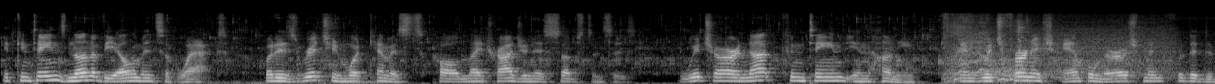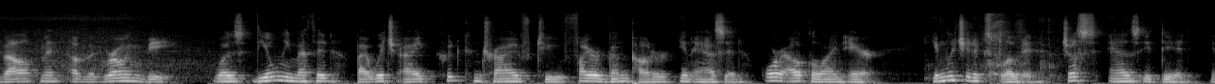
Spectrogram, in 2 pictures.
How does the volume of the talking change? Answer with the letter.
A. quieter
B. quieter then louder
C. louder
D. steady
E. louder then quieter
D.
